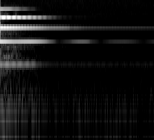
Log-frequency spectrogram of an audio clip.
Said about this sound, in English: hit the bell icon as well so you can get the alerts that sound like this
